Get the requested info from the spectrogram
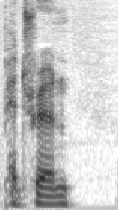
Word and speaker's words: Patreon: Soll ich eigentlich auch Patreon sagen oder Patreon oder wie ist denn die offiziell richtige Aussprache für Deutsche? Ich würde trotzdem sagen, es ist Englisch, weil es ein englisches Unternehmen, ne? Also ein amerikanisches Unternehmen. Also würde ich schon sagen Patreon.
